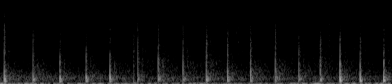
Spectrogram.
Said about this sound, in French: Ils vont à battre avec un petit marteau les moules de Parmigiano Reggiano. Entendez?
